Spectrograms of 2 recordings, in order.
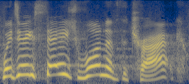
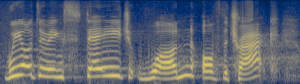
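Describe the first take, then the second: First: It is said in a lively, high-energy way. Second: It is said in a flat, low-energy way. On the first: The speaker calls it right. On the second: The speaker calls it wrong.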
